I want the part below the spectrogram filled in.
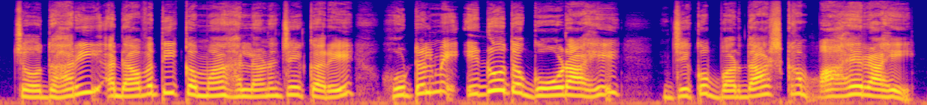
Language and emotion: Sindhi, angry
